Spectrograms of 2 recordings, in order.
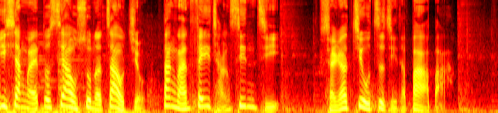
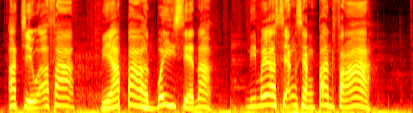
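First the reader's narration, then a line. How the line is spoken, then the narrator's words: Straining woman shouting. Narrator (Chinese): 赵大婶拼命支撑着赵阿狗的身体，然后一面大喊说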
